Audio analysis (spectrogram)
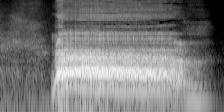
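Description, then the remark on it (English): A person lets out a single loud, drawn-out growling roar in imitation of a bear, lasting about a second and a half, rough and throaty, then fading off into quiet. “Is that like a mastiff? What's a mastiff? Like a big dog? I was going for a bear.”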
